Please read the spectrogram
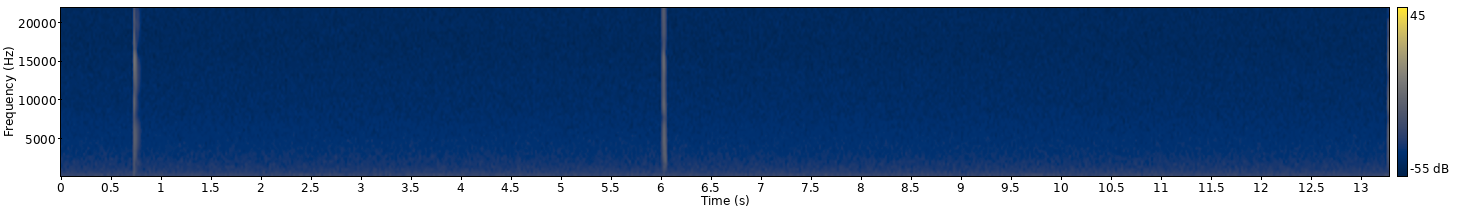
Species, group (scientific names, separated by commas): Leptophyes punctatissima, Orthoptera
